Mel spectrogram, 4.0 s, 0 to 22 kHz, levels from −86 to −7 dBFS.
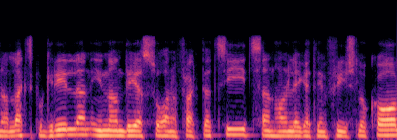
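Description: No faults found: the speech passes through the AMR wideband (HD Voice) path at 12.65 kbit/s, a rate where that codec's light coding footprint is expected and nothing further stands out.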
